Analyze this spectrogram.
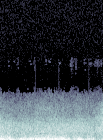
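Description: Wind buffeting the microphone, an irregular low noise with no other clear sound over it.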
